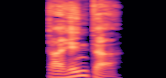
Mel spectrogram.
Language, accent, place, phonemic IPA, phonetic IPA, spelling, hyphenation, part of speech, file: German, Germany, Berlin, /daˈhɪntəʁ/, [daˈhɪntʰɐ], dahinter, da‧hin‧ter, adverb, De-dahinter.ogg
- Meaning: behind it/that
